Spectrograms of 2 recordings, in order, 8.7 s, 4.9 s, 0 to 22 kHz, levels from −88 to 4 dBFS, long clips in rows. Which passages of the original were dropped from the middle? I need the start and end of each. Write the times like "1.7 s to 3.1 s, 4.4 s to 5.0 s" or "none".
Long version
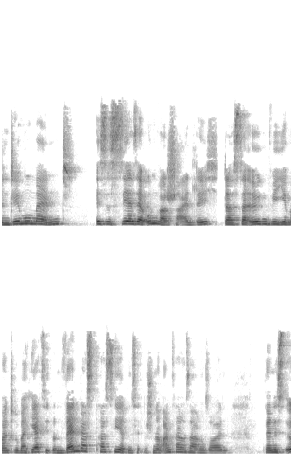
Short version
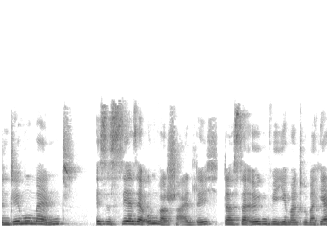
none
